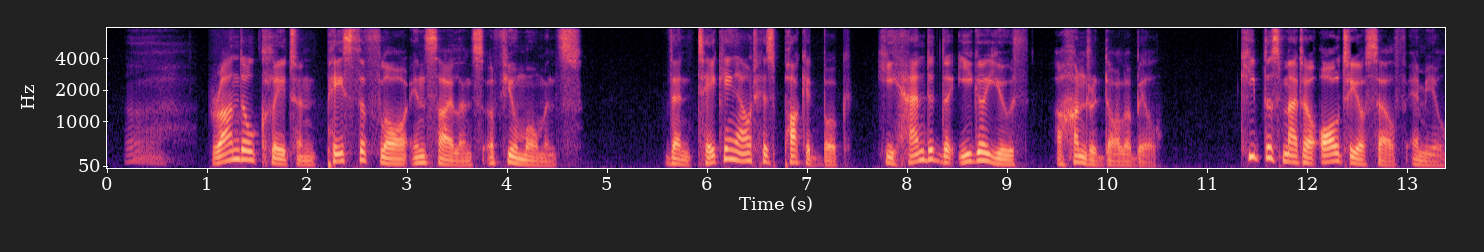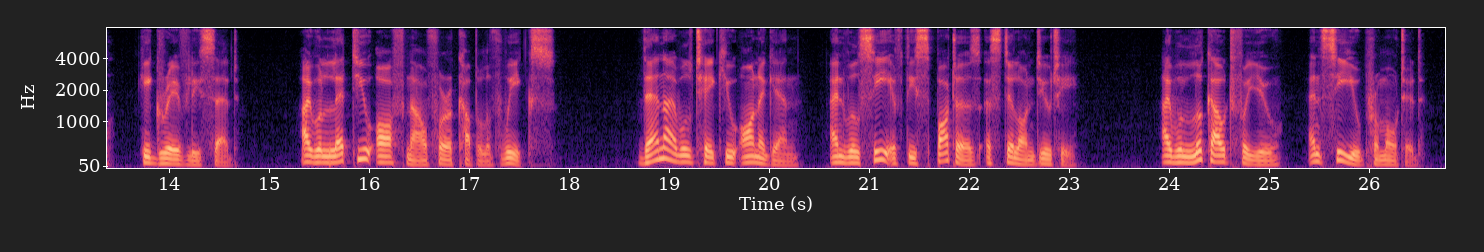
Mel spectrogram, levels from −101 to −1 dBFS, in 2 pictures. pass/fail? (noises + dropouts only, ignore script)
fail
